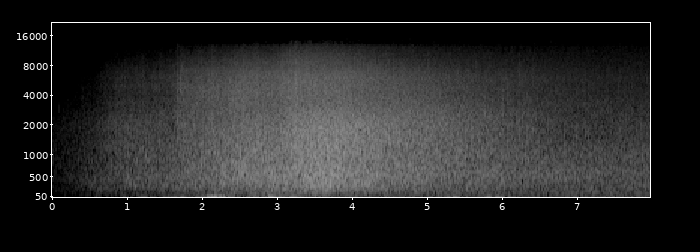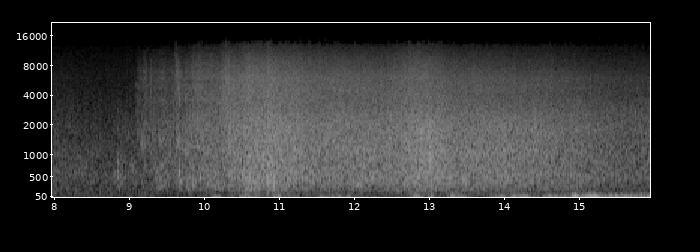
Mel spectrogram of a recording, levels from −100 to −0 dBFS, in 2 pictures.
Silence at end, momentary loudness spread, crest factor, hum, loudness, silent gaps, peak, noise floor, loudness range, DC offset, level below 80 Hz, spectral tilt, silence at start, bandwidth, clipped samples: 0 s; 22 LU; 20 dB; none; -41 LUFS; none; -24 dBFS; -77 dBFS; 16 LU; under 0.1%; -56 dBFS; -1.5 dB/octave; 0.7 s; 15 kHz; under 0.1%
